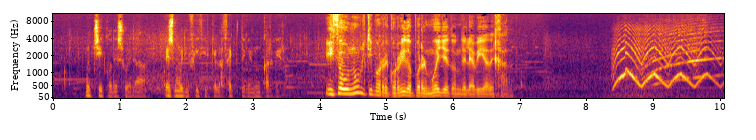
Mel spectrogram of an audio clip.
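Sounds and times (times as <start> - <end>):
speech: 0.5 - 7.0
police siren wailing: 8.4 - 10.0.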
